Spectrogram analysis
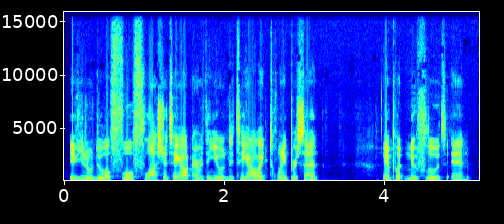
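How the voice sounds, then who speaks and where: A man with a very low, raspy voice, hoarse from losing it, talks easily. The sound is close and dry, with soft music playing behind him. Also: fairly even intonation, fast, no room sound. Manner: chatty, talks to viewers by name, laughs often. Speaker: streamer. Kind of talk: casual livestream chat.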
